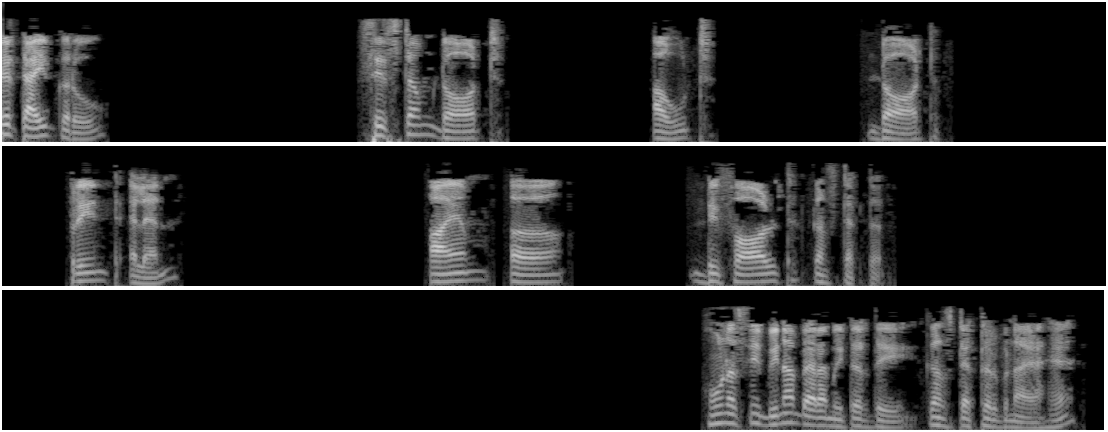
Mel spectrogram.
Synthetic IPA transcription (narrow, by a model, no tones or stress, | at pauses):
eʈaɪp̚kəɾo | sɪsʈə̃mɖɔːʈ | aʊʈ | ɖɔːʈ | pɾɪ̃ɳʈelḛ̃n | ajɛ̃mə | ɖɪpʰaːlʈkənsʈək̚ʈə̰ɾ | hʊɳəsĩːbɪnãːpɛːɾaːmiːʈəɾd̪eːkənsʈək̚ʈəɾbəna̰ːja̰ːɦɛː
